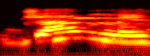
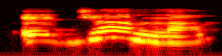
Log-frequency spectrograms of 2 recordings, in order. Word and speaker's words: Janne: Y él decía como, Janne, Janne. Y yo levanté la mano y yo le dije, Yanna, usted está diciendo Yanna.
